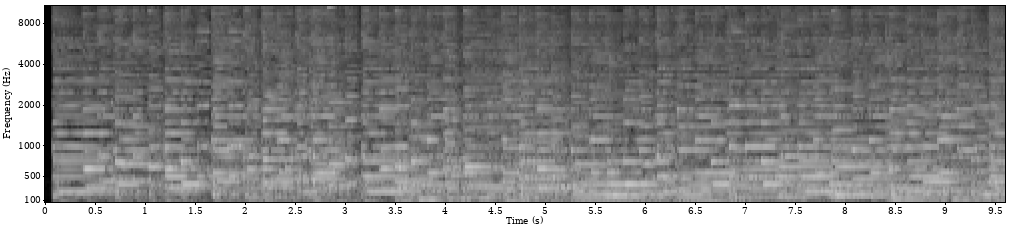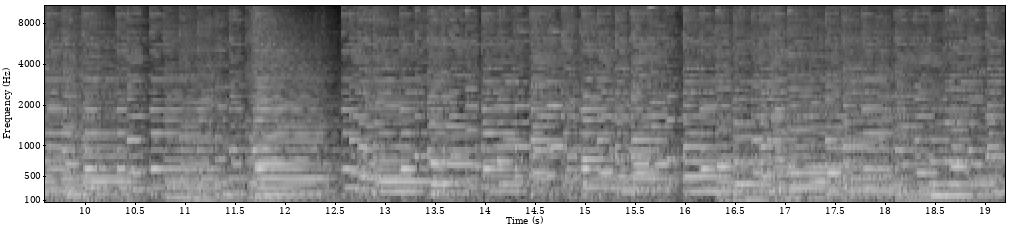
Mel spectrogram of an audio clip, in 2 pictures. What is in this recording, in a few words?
Suite in A minor Gigue, Harpsichord; Buxtehude; Complete Harpsichord Music; BuxWV deest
